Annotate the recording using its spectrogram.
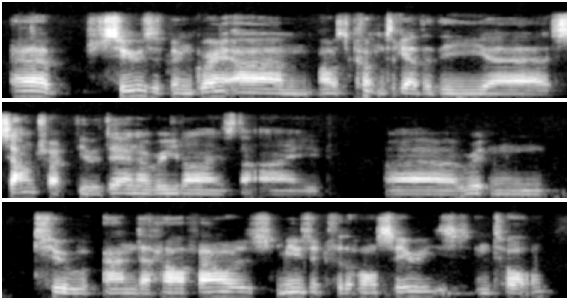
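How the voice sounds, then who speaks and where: A man's voice: lowish voice, fairly even intonation, moderate pace, warm tone, muffled recording. A man who works as a composer, answering casually in an interview.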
